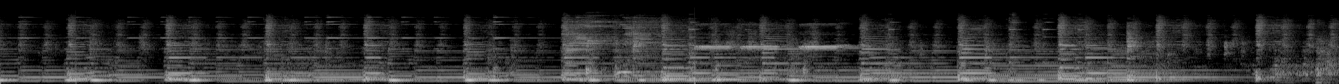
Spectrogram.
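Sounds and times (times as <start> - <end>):
guitar: 0.0 - 13.3
piano: 0.0 - 13.3.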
